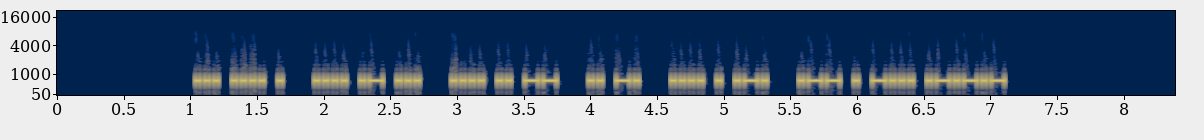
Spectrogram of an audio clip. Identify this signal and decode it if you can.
Morse code, heard as a keyed tone, about 36 wpm, 700 Hz. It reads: SHE HAS HIM IN HER WEB.
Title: Sentences from Top 1000 Words - Review Part 4 - 35wpm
